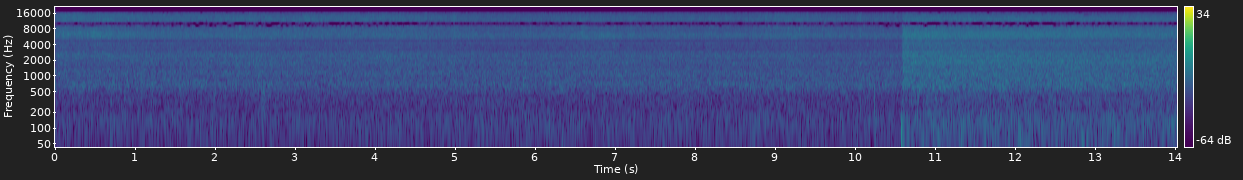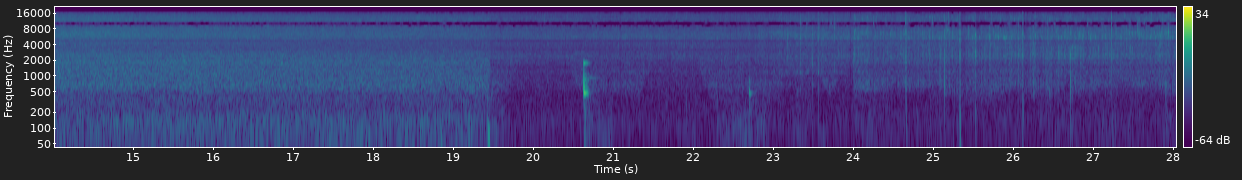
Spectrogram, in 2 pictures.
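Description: Sliced porcini mushrooms sizzling in hot fat in a cast-iron skillet, a steady frying hiss. About twenty seconds in there is one sharp click, then the frying turns to denser crackling and spitting near the end, with butter and herbs in the pan.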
